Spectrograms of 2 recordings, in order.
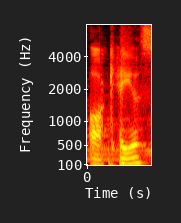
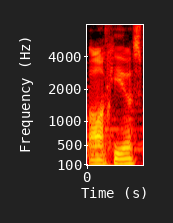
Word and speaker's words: Arceus: Technically, it's pronounced Arceus and not Arceus, but who pronounces it Arceus?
